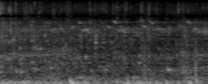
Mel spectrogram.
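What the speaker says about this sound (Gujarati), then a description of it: "તમે જોઈ શકો છો અત્યારે હાલ પર પાણી આવે છે." Tap water trickles and splashes steadily in a home in the early morning, faint and close, with no talk over it.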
